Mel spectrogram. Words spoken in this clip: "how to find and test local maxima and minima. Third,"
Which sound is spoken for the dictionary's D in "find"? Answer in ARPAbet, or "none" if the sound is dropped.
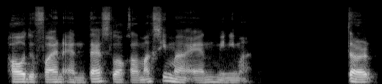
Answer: none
